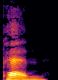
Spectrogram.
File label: "pen", US English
